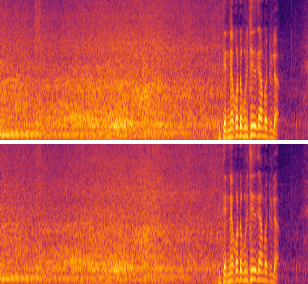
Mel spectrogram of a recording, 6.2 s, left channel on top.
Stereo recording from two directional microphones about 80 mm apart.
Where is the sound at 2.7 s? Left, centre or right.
Left.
